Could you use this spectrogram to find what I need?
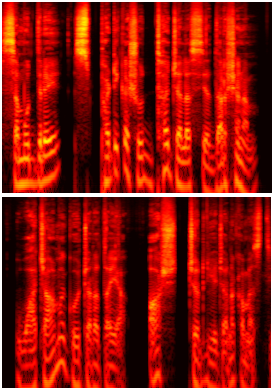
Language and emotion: Sanskrit, surprised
